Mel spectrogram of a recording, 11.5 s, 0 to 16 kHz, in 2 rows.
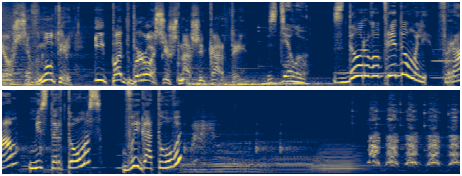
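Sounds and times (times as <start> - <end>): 
speech: 0.2 - 8.5
dog barking while chasing a cat: 10.3 - 11.4.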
